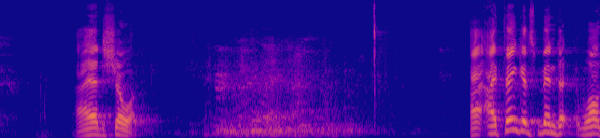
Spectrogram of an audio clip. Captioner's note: laughter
